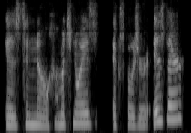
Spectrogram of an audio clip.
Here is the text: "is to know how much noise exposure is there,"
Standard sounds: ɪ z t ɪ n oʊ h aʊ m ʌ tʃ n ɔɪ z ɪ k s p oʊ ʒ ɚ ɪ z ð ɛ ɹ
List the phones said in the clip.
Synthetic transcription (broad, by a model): ɪ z t ɪ n oʊ h aʊ m ʌ tʃ n ɔɪ z ɪ k s p oʊ ʒ ɚ ɪ z ð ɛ ɹ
